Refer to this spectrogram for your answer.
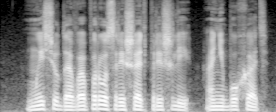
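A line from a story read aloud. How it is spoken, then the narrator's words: Calm. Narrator (Russian): спокойно ответил тот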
